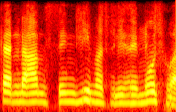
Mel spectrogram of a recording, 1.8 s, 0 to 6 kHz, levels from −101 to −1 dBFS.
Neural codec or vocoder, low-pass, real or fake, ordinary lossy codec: codec, 16 kHz in and 24 kHz out, 0.6 kbps, FireRedTTS-2 codec; 5.4 kHz; fake; Opus, 16 kbps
